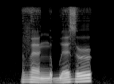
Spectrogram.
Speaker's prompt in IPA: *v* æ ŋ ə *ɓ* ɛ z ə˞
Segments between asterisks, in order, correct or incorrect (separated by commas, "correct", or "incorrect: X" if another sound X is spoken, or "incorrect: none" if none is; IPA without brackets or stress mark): correct, incorrect: b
